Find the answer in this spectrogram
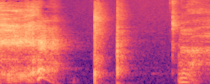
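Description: A woman's short, breathy vocal sound, then two sharp clicks close together about a second in.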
